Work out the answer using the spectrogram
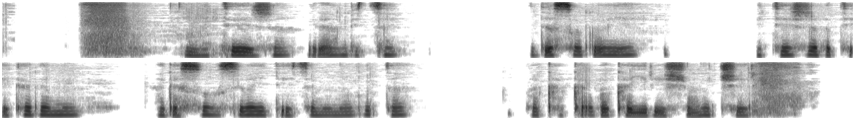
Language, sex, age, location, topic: Kinyarwanda, female, 50+, Musanze, agriculture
